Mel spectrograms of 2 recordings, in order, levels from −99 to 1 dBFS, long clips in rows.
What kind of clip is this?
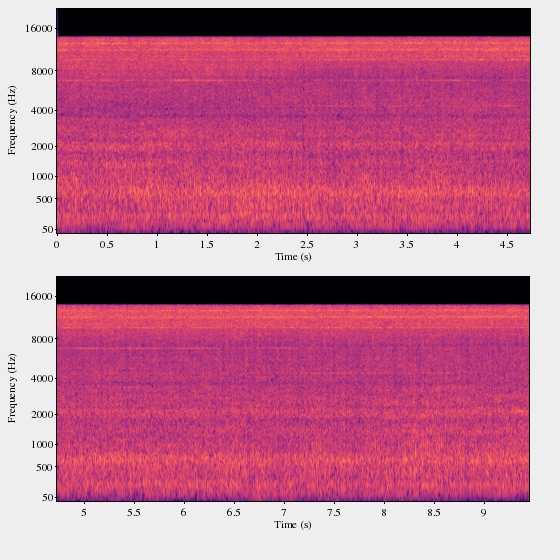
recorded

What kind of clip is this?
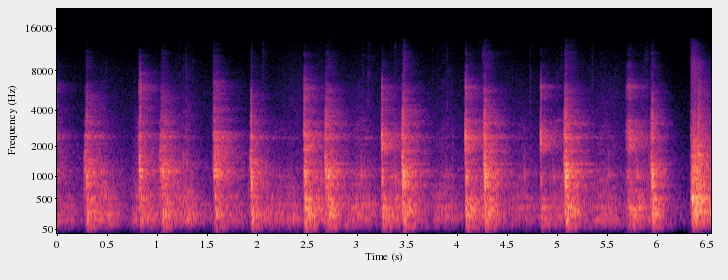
recorded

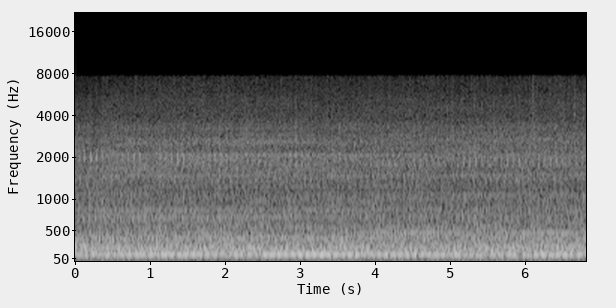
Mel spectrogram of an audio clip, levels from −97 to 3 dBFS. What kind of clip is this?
remade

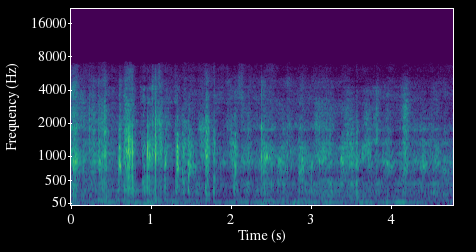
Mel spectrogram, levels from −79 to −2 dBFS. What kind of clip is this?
remade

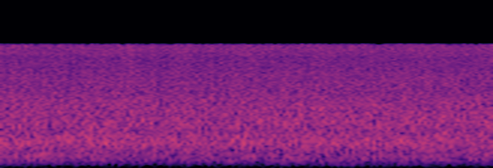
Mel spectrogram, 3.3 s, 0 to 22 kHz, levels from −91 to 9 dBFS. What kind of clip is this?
recorded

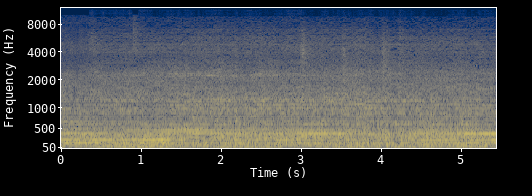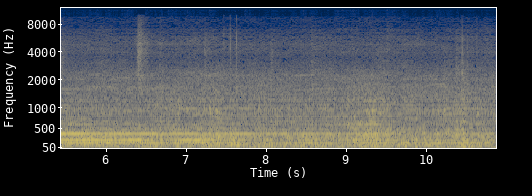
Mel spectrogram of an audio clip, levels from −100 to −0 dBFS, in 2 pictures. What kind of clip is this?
remade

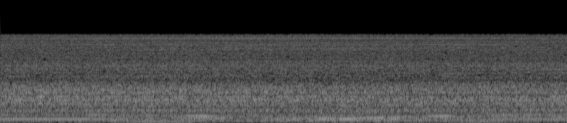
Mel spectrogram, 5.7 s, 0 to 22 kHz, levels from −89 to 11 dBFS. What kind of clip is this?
recorded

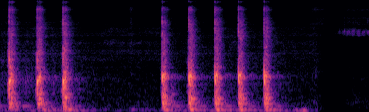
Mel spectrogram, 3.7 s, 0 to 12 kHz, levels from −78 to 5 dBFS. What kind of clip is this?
remade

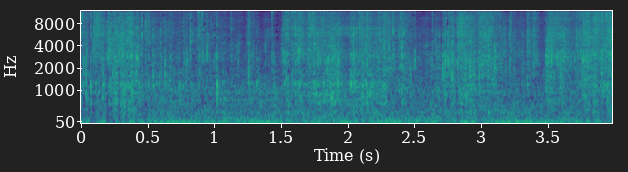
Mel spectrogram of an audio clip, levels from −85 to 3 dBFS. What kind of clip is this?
recorded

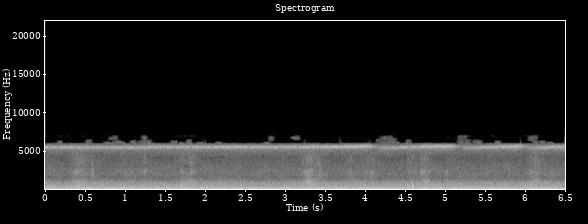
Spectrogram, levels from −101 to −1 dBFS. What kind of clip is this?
recorded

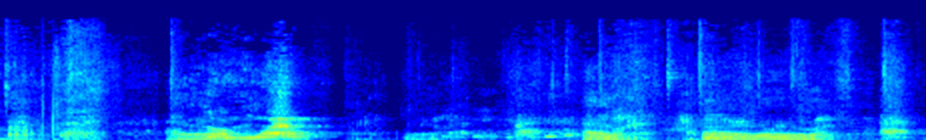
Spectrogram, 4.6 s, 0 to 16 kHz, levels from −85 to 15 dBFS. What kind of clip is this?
recorded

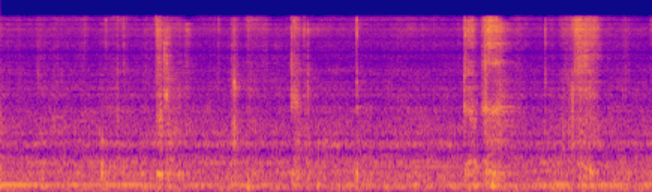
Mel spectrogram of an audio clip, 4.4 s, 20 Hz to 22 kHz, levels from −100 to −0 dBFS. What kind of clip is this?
remade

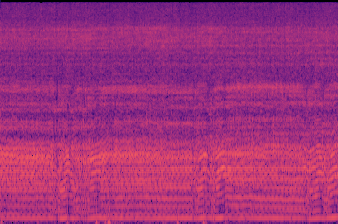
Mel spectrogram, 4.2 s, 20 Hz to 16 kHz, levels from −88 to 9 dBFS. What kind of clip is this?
remade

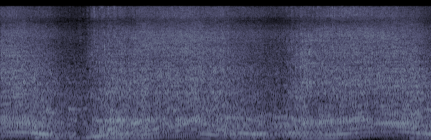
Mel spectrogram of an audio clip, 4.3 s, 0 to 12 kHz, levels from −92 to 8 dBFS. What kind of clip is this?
recorded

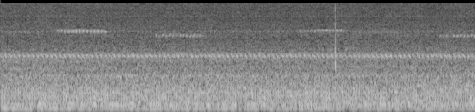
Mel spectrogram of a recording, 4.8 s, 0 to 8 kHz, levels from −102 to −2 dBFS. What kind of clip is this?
remade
